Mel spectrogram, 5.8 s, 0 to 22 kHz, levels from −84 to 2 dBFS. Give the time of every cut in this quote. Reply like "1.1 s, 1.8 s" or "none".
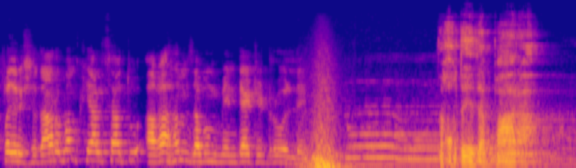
3.4 s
